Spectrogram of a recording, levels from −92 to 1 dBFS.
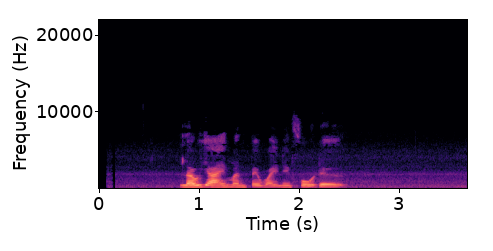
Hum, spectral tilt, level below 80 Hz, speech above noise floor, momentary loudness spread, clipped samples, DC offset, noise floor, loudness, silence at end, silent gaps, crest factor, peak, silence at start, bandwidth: none; -6.5 dB/octave; -74 dBFS; 31 dB; 11 LU; under 0.1%; under 0.1%; -56 dBFS; -25 LUFS; 1.2 s; none; 22 dB; -6 dBFS; 0.8 s; 8.8 kHz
